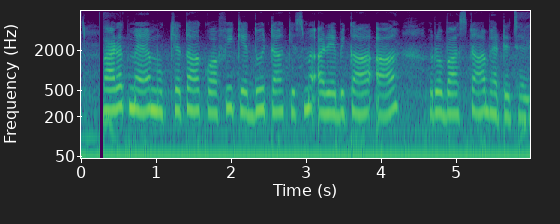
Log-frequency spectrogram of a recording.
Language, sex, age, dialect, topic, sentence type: Maithili, female, 18-24, Eastern / Thethi, agriculture, statement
